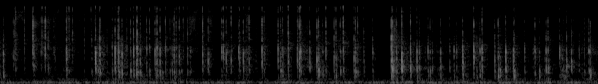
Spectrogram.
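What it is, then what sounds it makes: Plastic lotion bottle. Long acrylic nails tap and scratch fast on a medium-sized white plastic lotion bottle with a gold band and white cap that appears full. The result is a dense, steady stream of crisp, bright clicks and scratchy rasps with almost no ring, over a faint low background hum.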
